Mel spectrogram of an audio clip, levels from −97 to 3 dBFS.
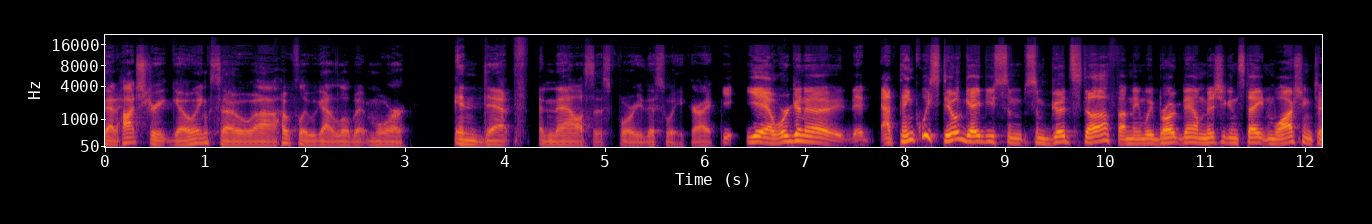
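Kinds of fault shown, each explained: Nothing wrong turns up here; the speech comes through without any fault to point to.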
